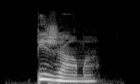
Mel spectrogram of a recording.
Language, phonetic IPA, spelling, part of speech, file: Russian, [pʲɪˈʐamə], пижама, noun, Ru-пижама.ogg
- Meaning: pyjamas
